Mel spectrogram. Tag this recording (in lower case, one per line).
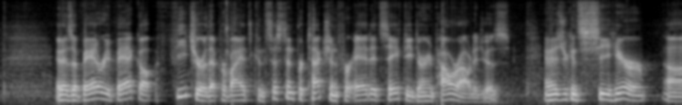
speech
